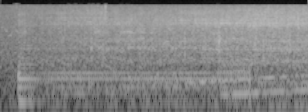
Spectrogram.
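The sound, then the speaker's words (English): Open-wheeled, Indy-style hybrid race car on an electric-only run at a speedway during a hybrid racing competition: a faint, steady whir with a thin electric whine that shifts in pitch partway through. “It's Wednesday, day three of the Formula Hybrid International Competition, and the roar of stock cars has been replaced with this.”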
